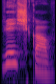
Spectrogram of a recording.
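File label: "веськав", Komi, female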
